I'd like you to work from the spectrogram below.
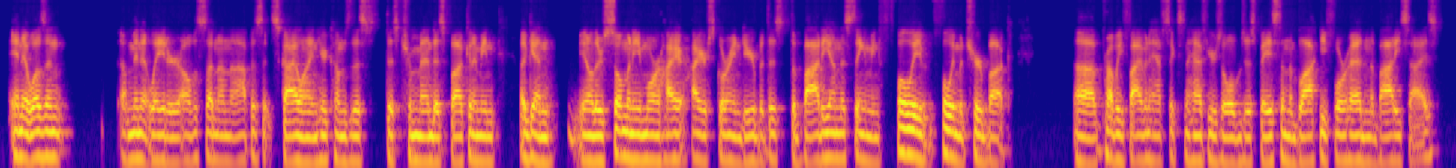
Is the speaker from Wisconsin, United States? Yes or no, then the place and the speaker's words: yes; Wisconsin, United States; where I grew up here in Wisconsin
